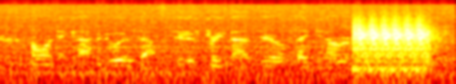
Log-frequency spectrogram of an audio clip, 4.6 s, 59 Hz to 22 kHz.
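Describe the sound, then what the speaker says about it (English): An Apache helicopter fires in the Arma 2 video game, a loud rapid machine-gun burst arriving near the end after a stretch of a person talking. "I don't even know what he's shooting at"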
